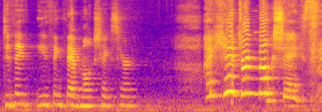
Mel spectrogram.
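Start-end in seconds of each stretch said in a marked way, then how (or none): 2.6-4.0 high, loud comic wail; dramatic wail. Acted. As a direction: wail it like a tragic toy. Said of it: "toy laments".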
